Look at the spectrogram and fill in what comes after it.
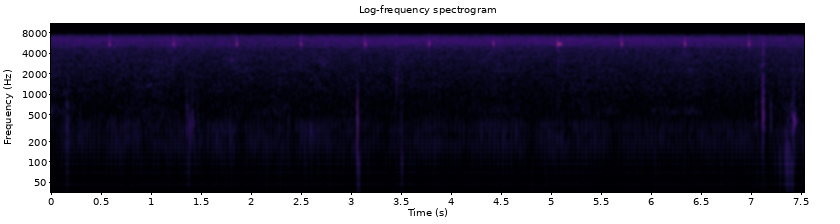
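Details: Cat purring; continuous low rhythmic rumble with pulsing breaths, occasional faint clicks, quiet room.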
